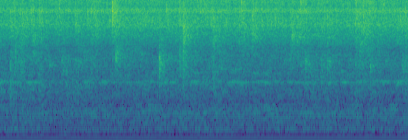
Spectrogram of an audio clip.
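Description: Shower water spraying steadily onto a tiled bathroom floor and a pair of young parakeets, a steady hiss broken by a few short sharp spatters.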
